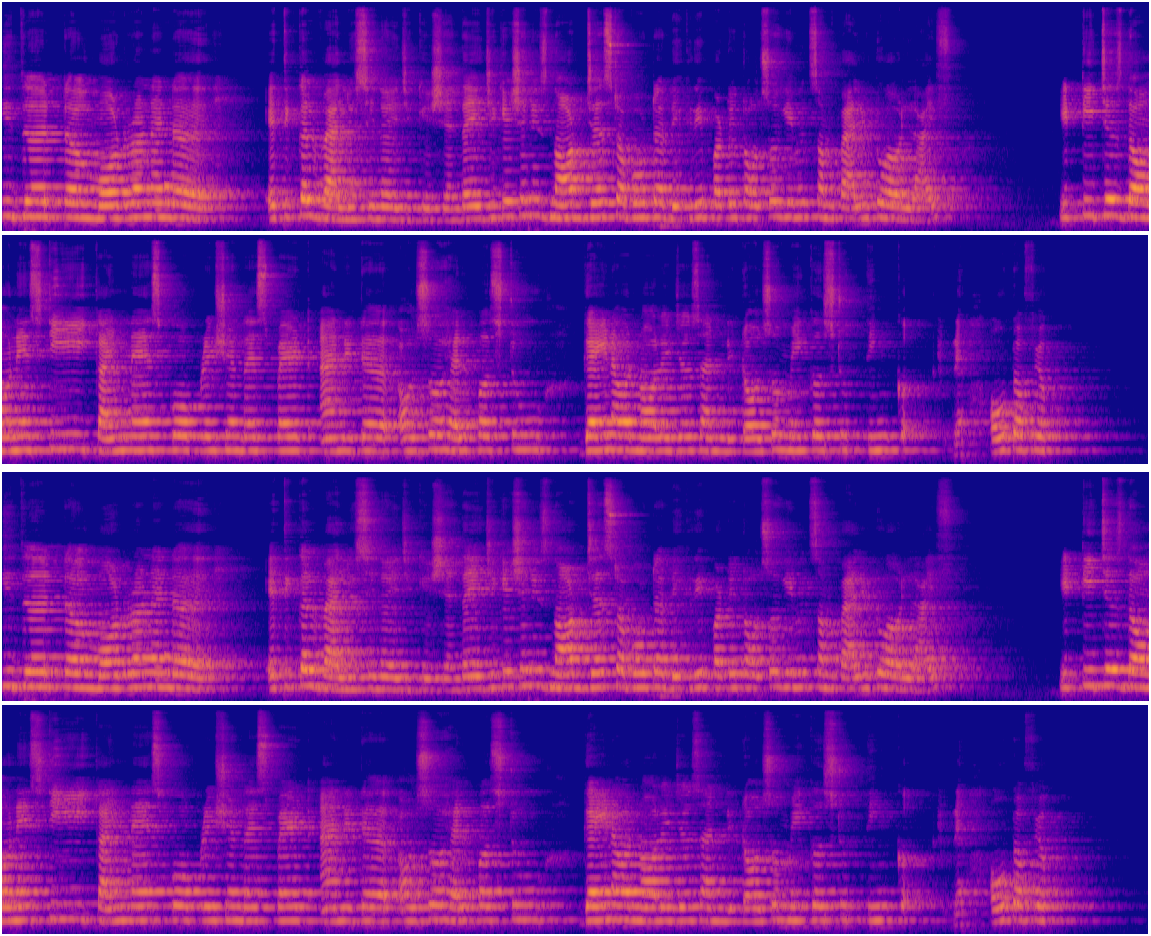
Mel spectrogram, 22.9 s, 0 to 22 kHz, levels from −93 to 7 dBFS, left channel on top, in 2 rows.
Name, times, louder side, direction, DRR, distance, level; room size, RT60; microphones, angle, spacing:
voice 1, 0.0-2.2 2.6-9.4 10.6-16.9 17.3-20.5 21.0-21.1 21.4-21.9, left 2 dB, 15° left, 5 dB, 0.5 m, -29 dB
11.5 x 4.6 x 4.0 m, 1.1 s
head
